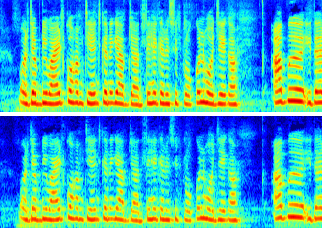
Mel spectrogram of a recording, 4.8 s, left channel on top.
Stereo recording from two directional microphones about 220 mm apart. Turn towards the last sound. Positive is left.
turn(degrees=40)  # may be behind; listen again after turning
